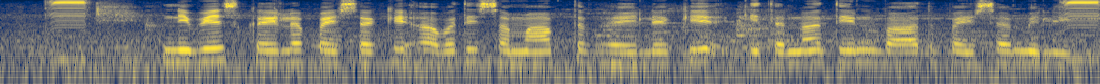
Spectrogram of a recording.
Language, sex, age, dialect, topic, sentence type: Bhojpuri, female, 25-30, Northern, banking, question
